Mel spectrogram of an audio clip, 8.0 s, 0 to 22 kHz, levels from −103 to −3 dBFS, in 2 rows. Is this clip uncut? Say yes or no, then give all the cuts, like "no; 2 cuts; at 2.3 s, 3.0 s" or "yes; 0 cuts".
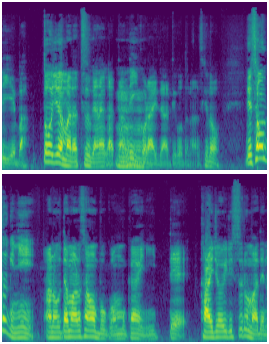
yes; 0 cuts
